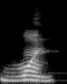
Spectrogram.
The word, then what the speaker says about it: one: it we pronounce it one we give the sign or sound of w wow right when we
